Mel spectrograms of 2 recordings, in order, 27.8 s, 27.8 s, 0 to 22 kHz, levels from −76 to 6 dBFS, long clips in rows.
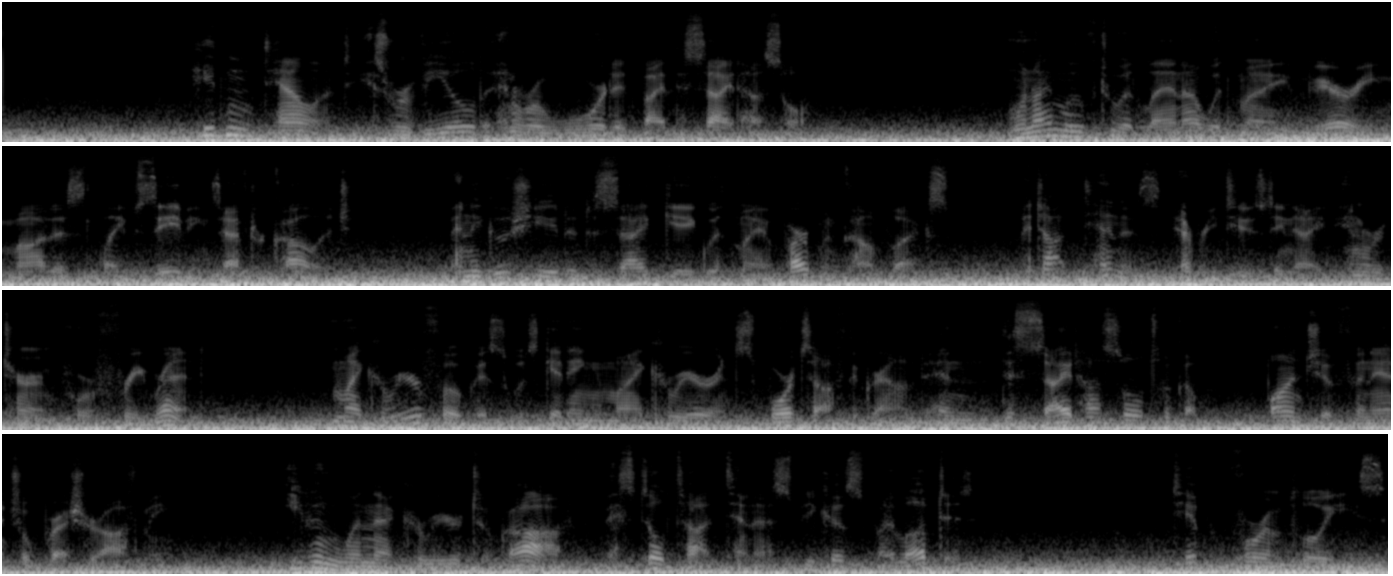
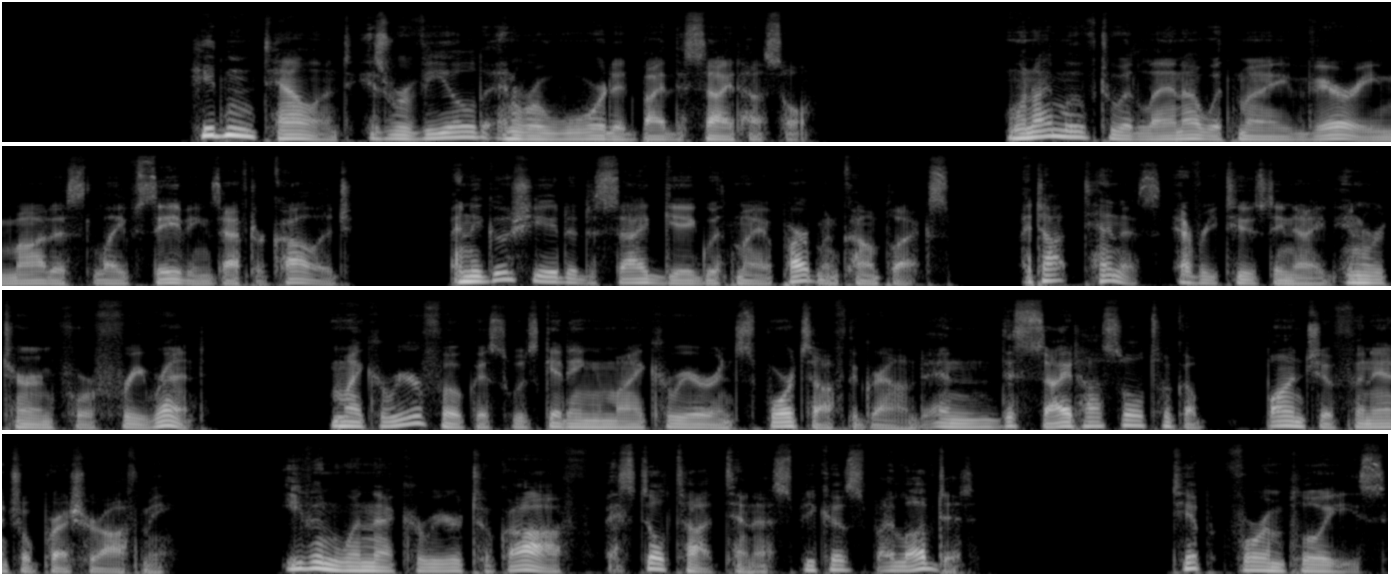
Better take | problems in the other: second | low rumble; loud; throughout; 1 dB below the speech

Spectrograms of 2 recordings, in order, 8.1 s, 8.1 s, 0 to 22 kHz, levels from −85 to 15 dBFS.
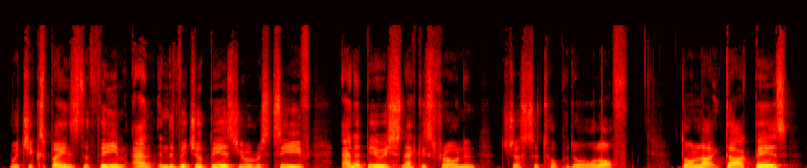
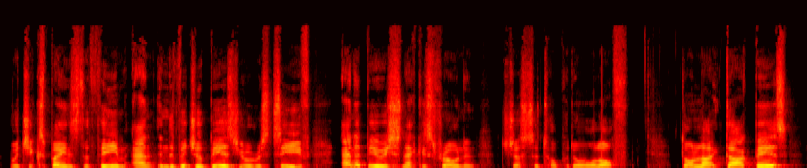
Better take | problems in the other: first | thin; very; fading below 300 Hz

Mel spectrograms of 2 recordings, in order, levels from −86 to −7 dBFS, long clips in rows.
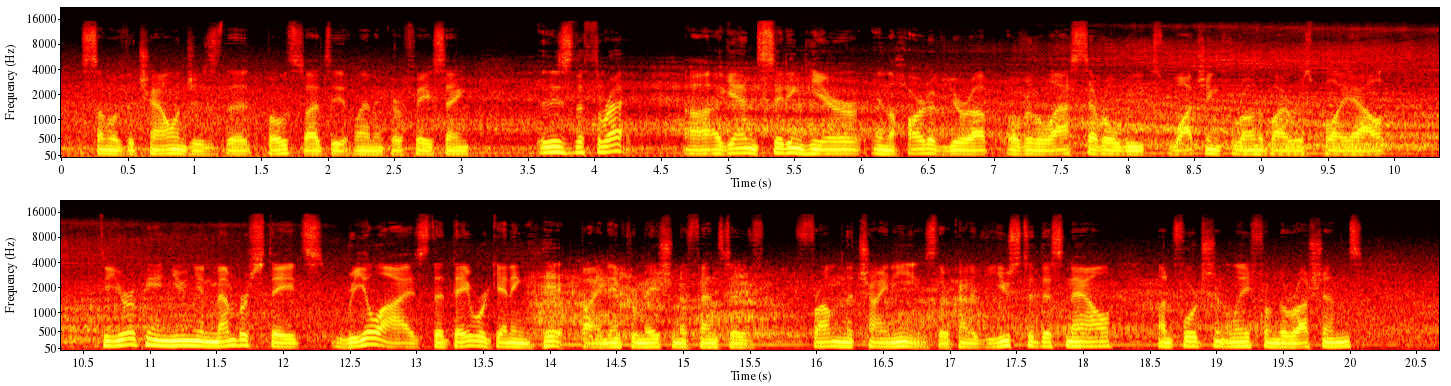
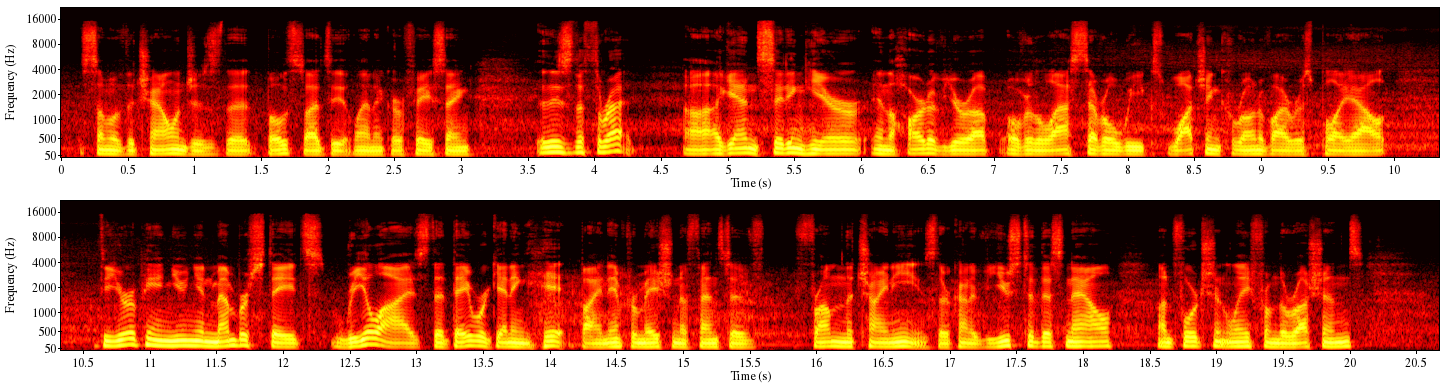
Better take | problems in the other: second | train or aircraft noise; loud; throughout; 9 dB below the speech; faint in the second

